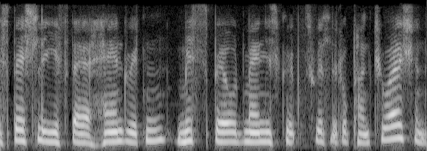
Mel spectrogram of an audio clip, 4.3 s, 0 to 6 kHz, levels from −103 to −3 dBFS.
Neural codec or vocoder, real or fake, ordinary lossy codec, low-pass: none; real; AAC, 48 kbps; 5.4 kHz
